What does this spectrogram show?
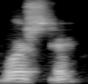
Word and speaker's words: Worcester: Westfield Lake Quinn sagamond in Worcester spelled like War chest there was worser Walden Pond in Concord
